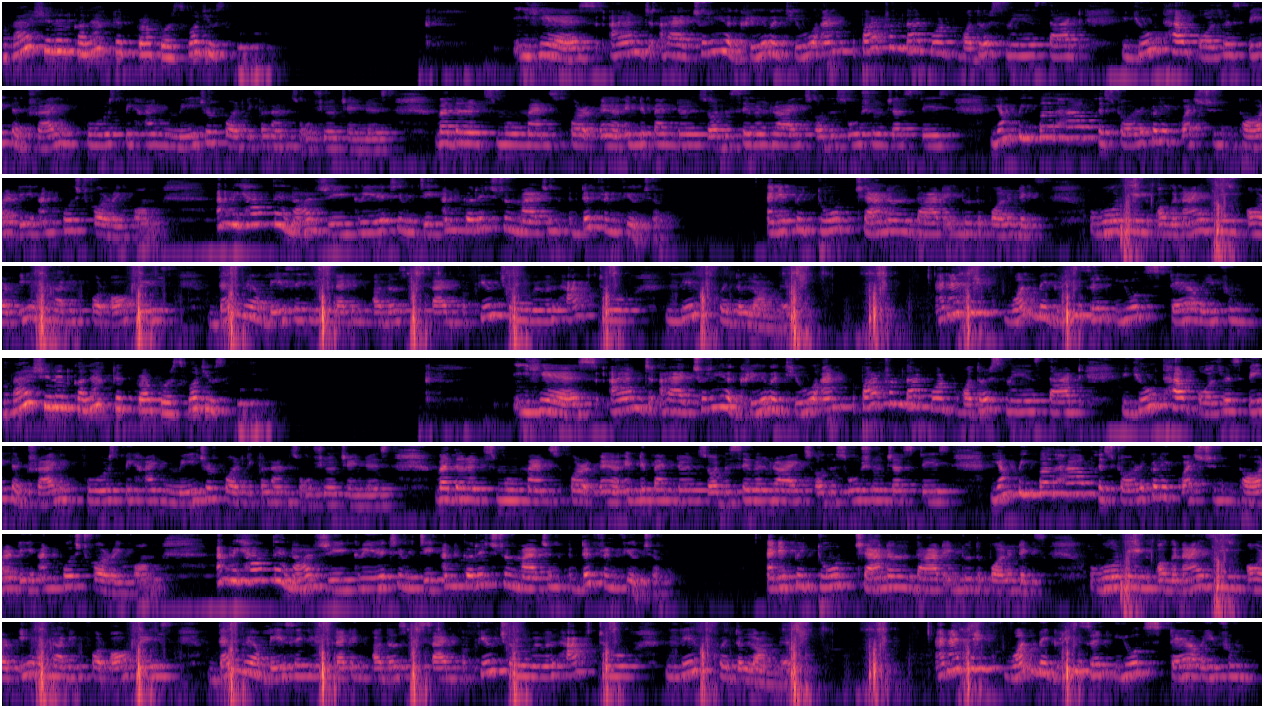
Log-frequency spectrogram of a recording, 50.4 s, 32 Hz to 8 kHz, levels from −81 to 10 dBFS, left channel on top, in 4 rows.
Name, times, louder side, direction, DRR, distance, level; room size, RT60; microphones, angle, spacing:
voice 1, 0.0-2.5, right 2 dB, 85° right, 4 dB, 2.4 m, -31 dB
voice 2, 5.1-31.8 32.8-45.8 47.1-50.2, right 3 dB, 35° right, 3 dB, 4.5 m, -34 dB
sound 1, 36.4-36.8 37.3-37.6 38.1-38.6 39.0-39.4 40.0-41.3 41.8-42.2 42.5-42.6 42.8-43.0 43.8-44.0 44.7-45.1 45.6-46.0 46.4-46.7 47.3-48.0 48.4-48.7, equal, ahead, 0.7 m, -29 dB
23.5 x 20.0 x 2.6 m, 0.37 s
head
